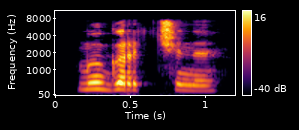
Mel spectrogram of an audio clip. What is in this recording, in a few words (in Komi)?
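"мыгӧртчыны", Komi, female; kpv audio dict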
